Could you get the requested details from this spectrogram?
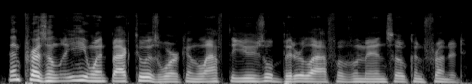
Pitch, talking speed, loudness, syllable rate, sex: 140 Hz, 240 wpm, -19 LUFS, 5.7 syllables/s, male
